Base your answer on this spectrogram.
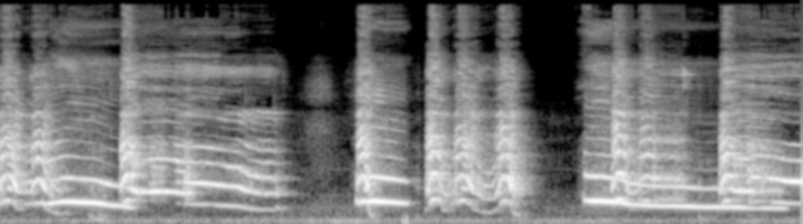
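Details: Pet corgi, recorded on a phone, howling when its owner prompts it: long, smooth, wavering tones that slide gently downward, in three separate drawn-out bouts with short silences between them.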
